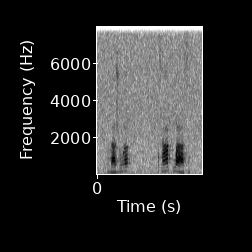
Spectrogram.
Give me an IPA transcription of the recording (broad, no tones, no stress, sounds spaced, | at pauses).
ð a ʐ ũ ɐ̯ | z ã k w a z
